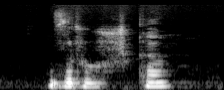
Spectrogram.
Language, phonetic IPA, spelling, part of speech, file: Polish, [ˈvruʃka], wróżka, noun, LL-Q809 (pol)-wróżka.wav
